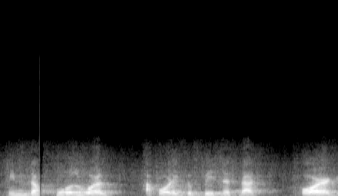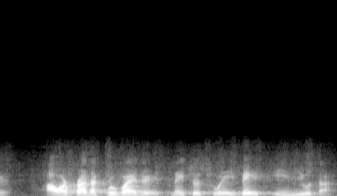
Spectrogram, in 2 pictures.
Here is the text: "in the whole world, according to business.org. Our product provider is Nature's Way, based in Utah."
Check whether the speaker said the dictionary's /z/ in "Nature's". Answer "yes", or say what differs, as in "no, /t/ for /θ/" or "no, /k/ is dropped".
no, /s/ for /z/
